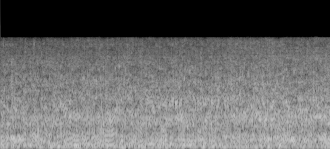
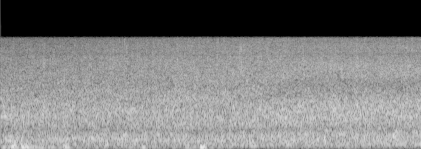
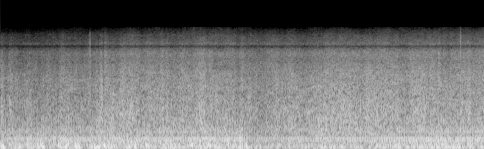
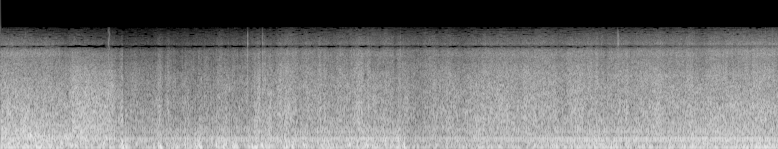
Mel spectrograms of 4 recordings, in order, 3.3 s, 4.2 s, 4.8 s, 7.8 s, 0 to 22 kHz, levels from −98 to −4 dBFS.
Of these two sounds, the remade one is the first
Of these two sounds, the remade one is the first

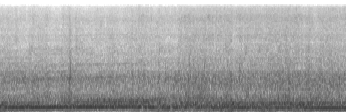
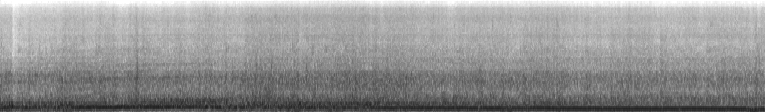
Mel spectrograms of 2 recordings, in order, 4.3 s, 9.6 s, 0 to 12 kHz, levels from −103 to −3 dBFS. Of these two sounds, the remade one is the second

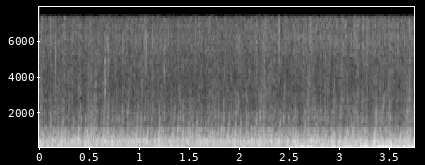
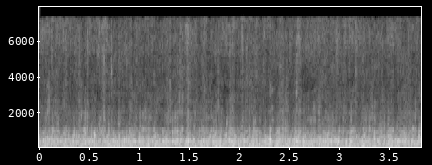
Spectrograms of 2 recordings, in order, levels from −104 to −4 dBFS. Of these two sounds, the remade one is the second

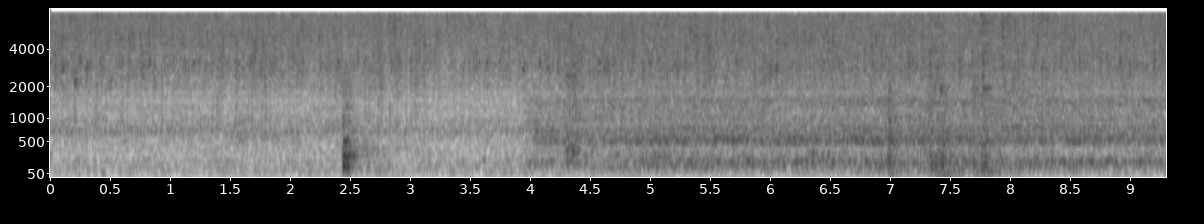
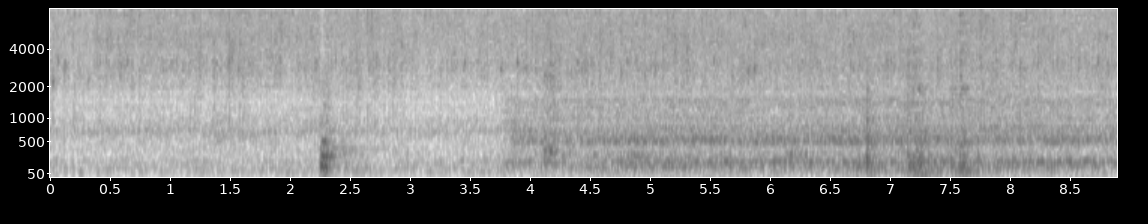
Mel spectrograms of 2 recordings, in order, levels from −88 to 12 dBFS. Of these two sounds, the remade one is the first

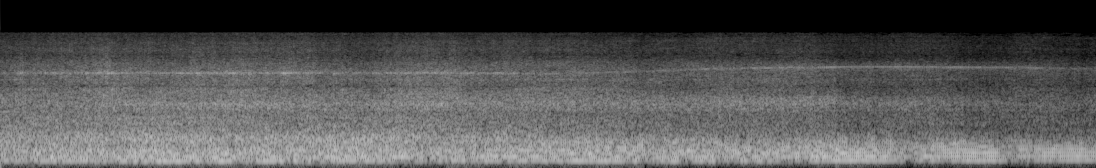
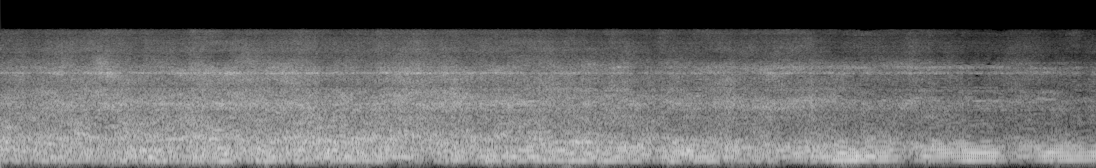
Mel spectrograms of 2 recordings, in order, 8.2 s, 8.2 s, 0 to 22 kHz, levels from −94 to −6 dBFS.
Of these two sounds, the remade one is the second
